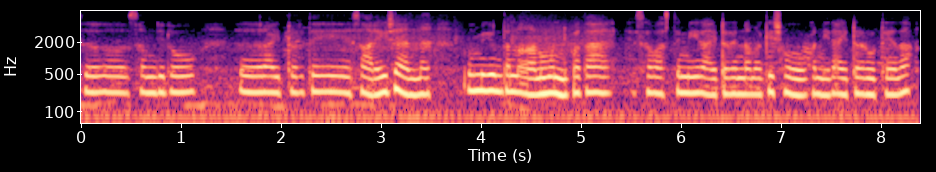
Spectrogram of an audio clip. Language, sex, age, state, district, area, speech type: Dogri, female, 18-30, Jammu and Kashmir, Samba, rural, spontaneous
